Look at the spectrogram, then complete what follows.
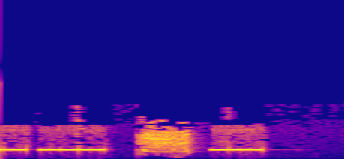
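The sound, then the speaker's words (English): A steady, mid-high censor bleep tone sounds in a few short bursts, a longer one first, then a brief rough, noisy blast, then one more bleep before it fades out. “you know that little bleep you make when you're going to say a bad word?”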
